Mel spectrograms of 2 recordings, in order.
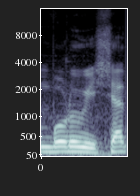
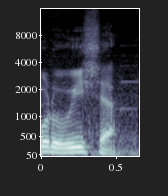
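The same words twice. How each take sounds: First: The stress falls on the last syllable. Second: The stress falls on the second-to-last syllable. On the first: "En vez de decirte" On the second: "le ponen el acento llano"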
